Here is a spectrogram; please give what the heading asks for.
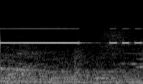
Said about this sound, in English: When the person comes closer, it triggers the alarm.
